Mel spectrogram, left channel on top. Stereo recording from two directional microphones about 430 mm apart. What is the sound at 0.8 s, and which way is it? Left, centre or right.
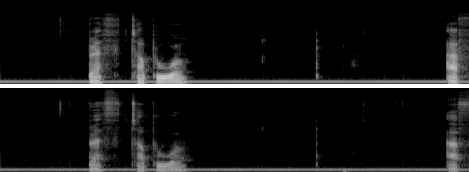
Speech, right.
